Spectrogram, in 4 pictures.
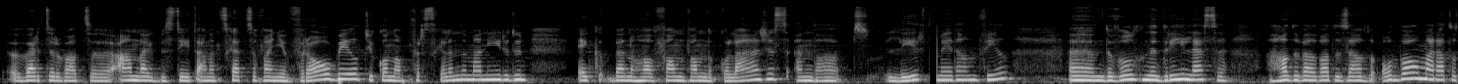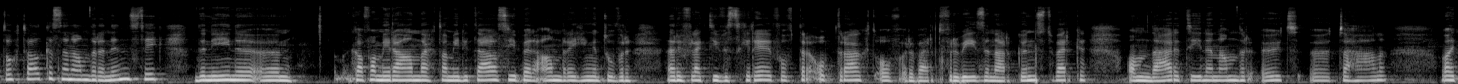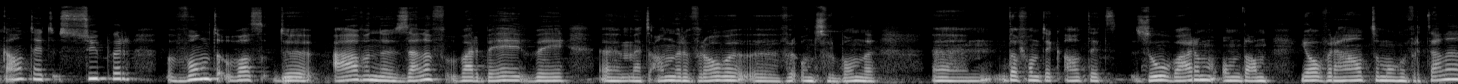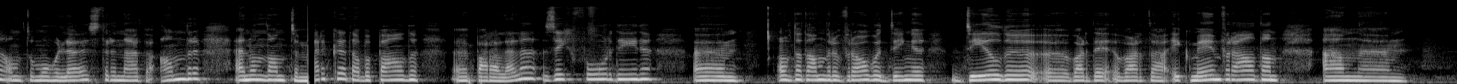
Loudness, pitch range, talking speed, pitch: -19 LUFS, 175-205 Hz, 150 wpm, 190 Hz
